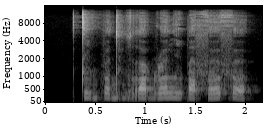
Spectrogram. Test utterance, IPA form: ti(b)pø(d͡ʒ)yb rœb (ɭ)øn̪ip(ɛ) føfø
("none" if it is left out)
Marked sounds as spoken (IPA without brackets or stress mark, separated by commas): b, d̪, ɭ, ɛ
